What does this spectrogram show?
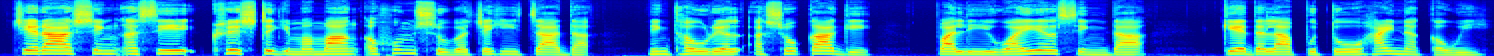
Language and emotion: Manipuri, neutral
